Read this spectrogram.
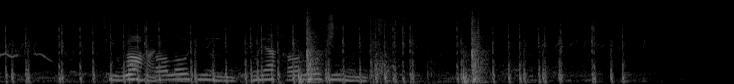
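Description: Quick wooden knocks of building and chopping tap away.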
